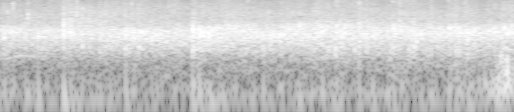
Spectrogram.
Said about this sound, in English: So if we could give Justin a round of applause.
